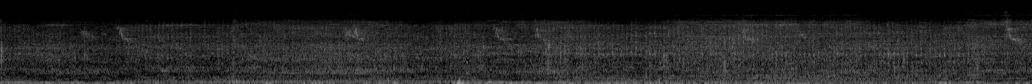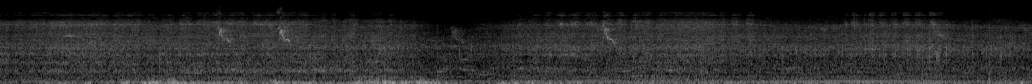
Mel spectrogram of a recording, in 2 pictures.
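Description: Open-air ambience: an irregular low wind rumble on the microphone, with short high chirps every few seconds.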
